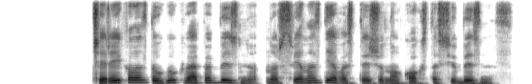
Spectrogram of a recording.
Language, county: Lithuanian, Vilnius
